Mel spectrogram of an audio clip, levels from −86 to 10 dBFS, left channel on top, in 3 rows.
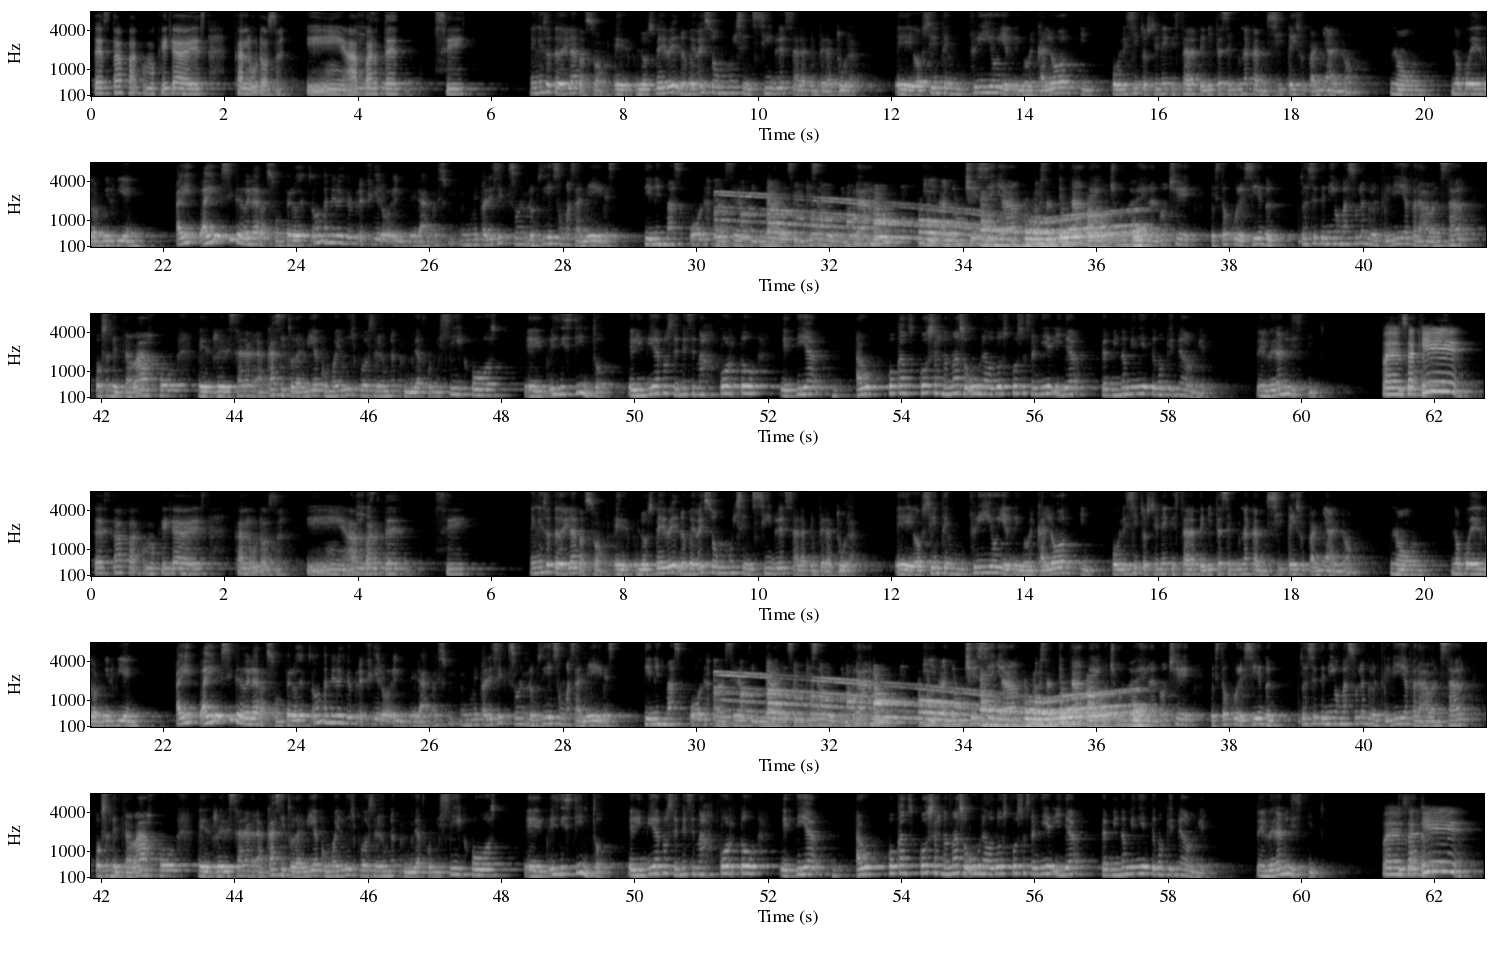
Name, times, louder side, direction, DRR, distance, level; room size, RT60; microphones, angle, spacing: voice 1, 0.1-2.9 3.2-4.6 5.2-5.6 61.2-62.4, left 3 dB, 45° left, 11 dB, 0.8 m, -27 dB
voice 2, 4.0-4.8 6.6-11.5 12.1-15.0 15.3-19.0 19.5-20.0 20.4-21.7 22.2-28.7 29.2-32.9 33.4-37.4 37.7-38.7 39.0-41.6 41.9-47.9 48.3-49.5 49.9-51.8 52.2-53.1 53.3-56.7 57.0-58.6 59.3-60.2 61.5-61.9 62.4-62.5, right 1 dB, 20° right, 6 dB, 1.0 m, -27 dB
sound 1, 30.3-36.7, right 1 dB, 85° right, 2.2 m, -21 dB
16.0 x 7.0 x 2.7 m, 1.1 s
head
